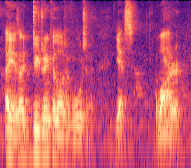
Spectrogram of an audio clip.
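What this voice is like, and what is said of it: Mock American accent. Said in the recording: “made fun of the American accent”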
